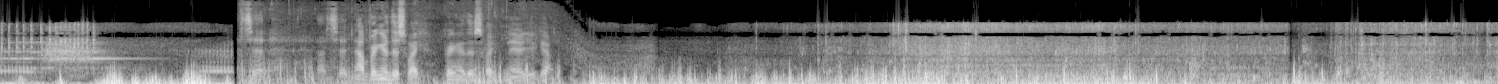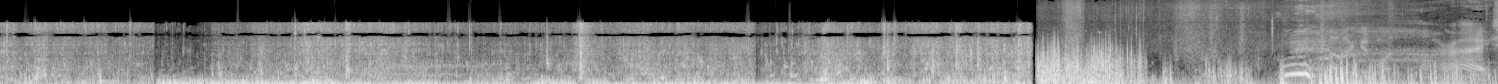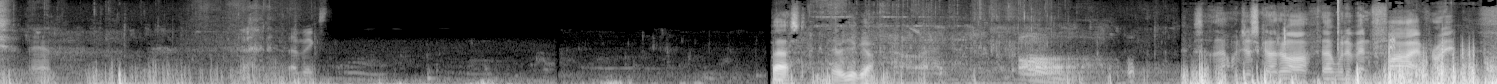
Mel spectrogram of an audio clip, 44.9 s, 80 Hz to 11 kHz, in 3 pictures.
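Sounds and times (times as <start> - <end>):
wind buffeting microphone: 0.0 - 37.0, 37.7 - 44.9.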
